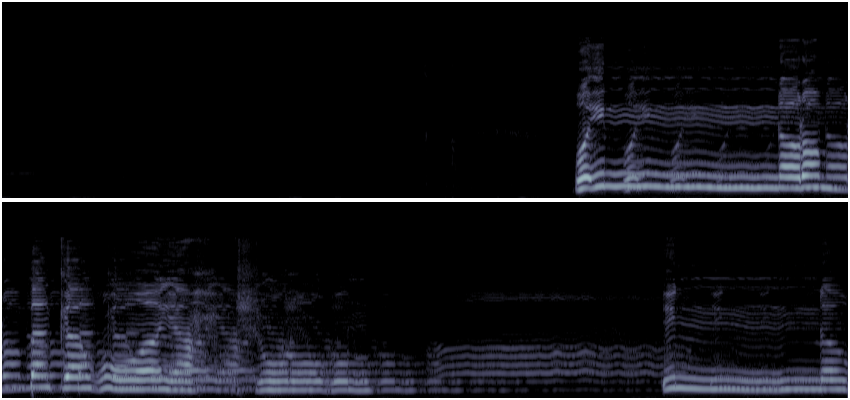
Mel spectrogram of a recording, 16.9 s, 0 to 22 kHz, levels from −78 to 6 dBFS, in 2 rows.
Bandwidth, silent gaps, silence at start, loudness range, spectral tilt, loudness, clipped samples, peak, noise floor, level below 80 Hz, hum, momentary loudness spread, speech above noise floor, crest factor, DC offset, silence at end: 11 kHz; none; 5.75 s; 12 LU; -6.5 dB/octave; -32 LUFS; under 0.1%; -14 dBFS; -82 dBFS; -90 dBFS; none; 24 LU; 51 dB; 20 dB; under 0.1%; 0 s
